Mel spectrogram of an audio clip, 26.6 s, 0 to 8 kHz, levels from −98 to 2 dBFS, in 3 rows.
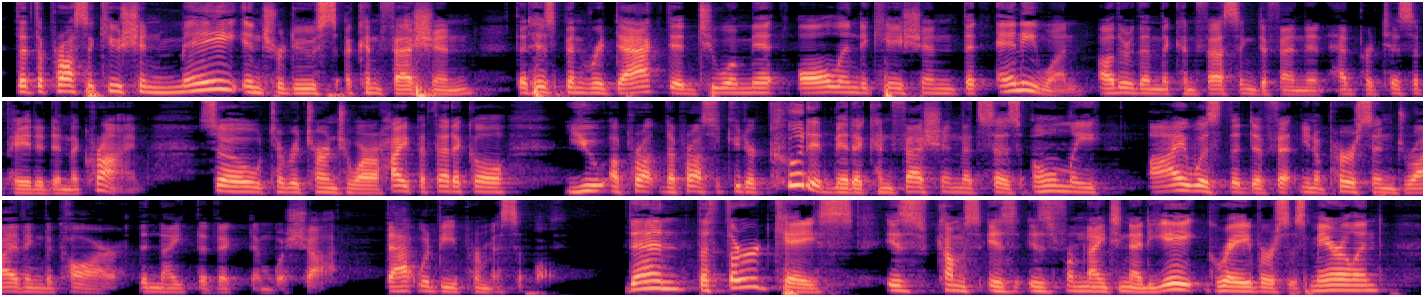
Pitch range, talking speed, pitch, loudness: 130-165 Hz, 175 wpm, 145 Hz, -20 LUFS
